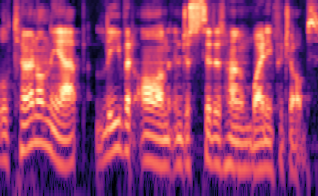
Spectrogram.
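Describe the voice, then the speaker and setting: A very deep, low-pitched man with an Australian accent at a fairly quick pace, in a very clean recording with a silent background. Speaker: YouTuber and architect. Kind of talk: solo commentary video. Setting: screen-share recording. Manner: casual, repetitive.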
